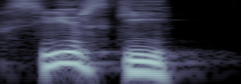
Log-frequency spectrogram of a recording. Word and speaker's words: Свирский: Хозяин дома и поручик Станислав Свирский, именно так, с ударением на второй слог, внимательно слушали, время от времени задавая уточняющие вопросы.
